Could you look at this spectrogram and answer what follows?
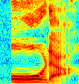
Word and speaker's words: hora: H, this is a silent letter, so we will not pronounce the letter in a word. We will say hora.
